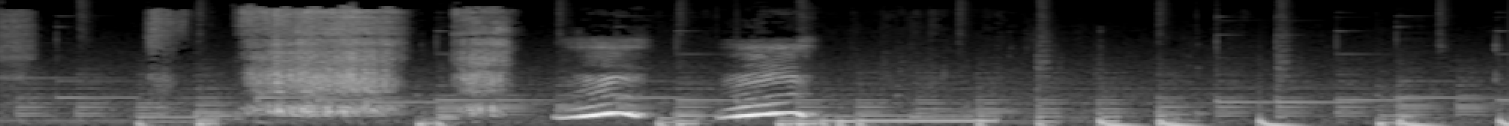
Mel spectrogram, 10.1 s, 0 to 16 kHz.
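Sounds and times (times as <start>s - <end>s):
person slurping noodles: 1.0s - 3.5s.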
